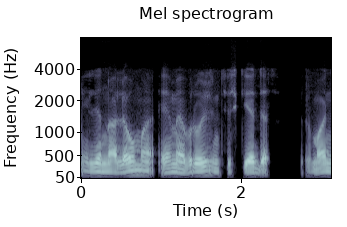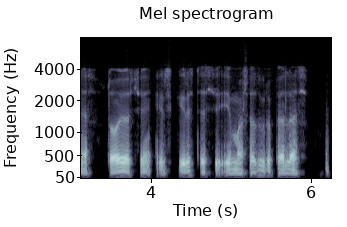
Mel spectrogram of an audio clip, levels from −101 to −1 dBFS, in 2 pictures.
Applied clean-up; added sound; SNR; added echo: none; none; none; none.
